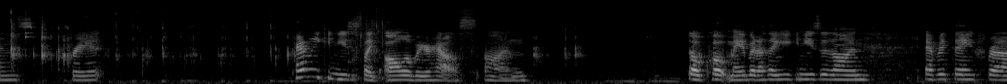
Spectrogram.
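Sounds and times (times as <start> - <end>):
faint scratching and clicks: 0.0 - 4.4.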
